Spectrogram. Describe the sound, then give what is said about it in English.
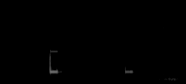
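Two short electronic ringing tones from an outgoing Facebook call, evenly spaced about a second apart, followed by a brief burst of rustling noise; no one speaks. “I'm calling you on Facebook so we can call this a day.”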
